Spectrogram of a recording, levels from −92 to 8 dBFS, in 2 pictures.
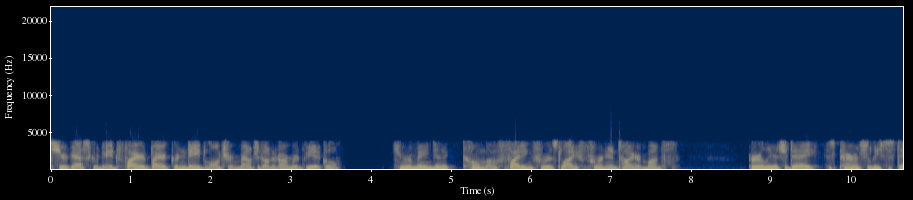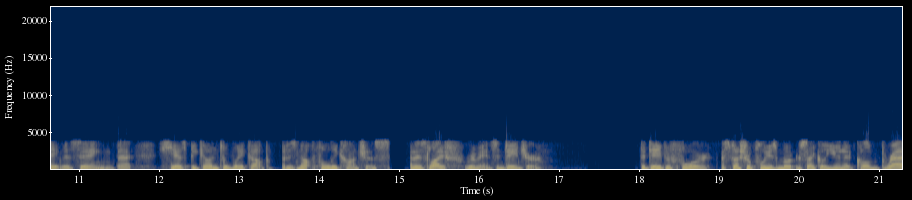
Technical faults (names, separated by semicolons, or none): AMR rate drop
